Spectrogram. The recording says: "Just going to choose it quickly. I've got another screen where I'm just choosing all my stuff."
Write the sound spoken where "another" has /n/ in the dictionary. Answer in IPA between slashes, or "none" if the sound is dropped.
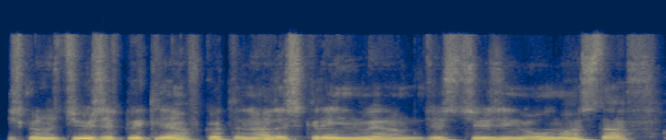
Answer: /n/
